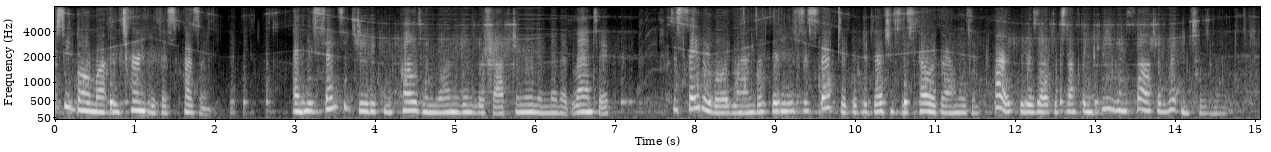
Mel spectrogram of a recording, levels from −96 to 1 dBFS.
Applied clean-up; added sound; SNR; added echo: neural separator model SepFormer DNS4.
